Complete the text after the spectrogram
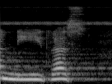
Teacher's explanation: यदि विसर्ग के बाद रा हो तो विसर्ग लुप्त हो जाता है और विसर्ग का पूर्व स्वर दीर्घ हो जाता है। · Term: विसर्ग का लोप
